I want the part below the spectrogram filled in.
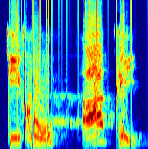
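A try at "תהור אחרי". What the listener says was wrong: തിഹു അല്ല, തിഹൂർ. ലാസ്റ്റ് തിഹു അല്ല, തിഹൂർ. ഇർ വരണം, ലാസ്റ്റ് ഇർ എന്നുള്ള ശബ്ദം വരണം.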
